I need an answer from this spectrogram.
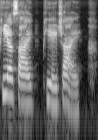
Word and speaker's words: Psi Phi: sci-fi is that how you say it it's psi phi fraternity upon a search of law enforcement computerized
